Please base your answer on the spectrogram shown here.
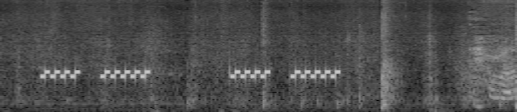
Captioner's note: phone ringing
